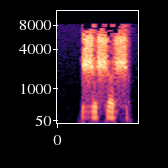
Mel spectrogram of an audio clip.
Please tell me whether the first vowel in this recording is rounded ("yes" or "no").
no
